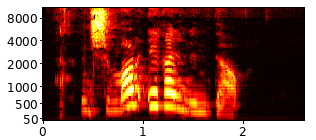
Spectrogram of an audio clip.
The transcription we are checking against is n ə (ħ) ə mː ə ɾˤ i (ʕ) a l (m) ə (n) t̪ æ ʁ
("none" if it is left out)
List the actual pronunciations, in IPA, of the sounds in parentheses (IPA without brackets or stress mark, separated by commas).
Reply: ʃ, ʁ, n, n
